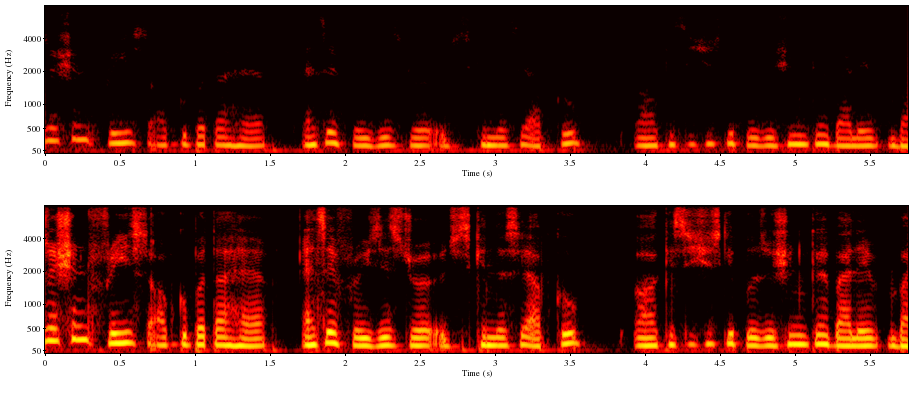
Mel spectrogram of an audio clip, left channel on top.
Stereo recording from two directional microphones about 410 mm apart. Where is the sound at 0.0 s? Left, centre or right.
Centre.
